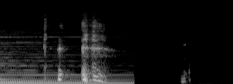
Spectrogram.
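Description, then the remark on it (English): A person clears their throat with a few rough, raspy bursts that build to a heavier rumble, then cut off abruptly, followed by a brief faint sound after a pause. “I'm clearing my throat.”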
